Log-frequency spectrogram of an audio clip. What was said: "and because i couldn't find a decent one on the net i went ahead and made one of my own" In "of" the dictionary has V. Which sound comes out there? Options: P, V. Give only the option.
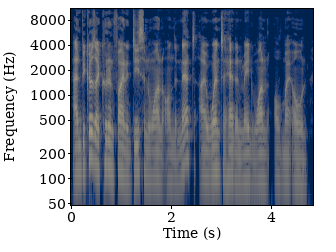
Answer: V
